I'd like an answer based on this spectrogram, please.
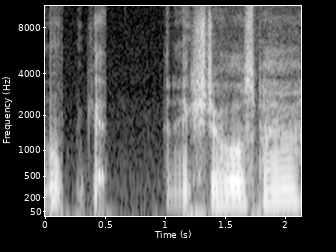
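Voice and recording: A man's fairly high pitch, fairly quick pace, and little pitch movement.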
